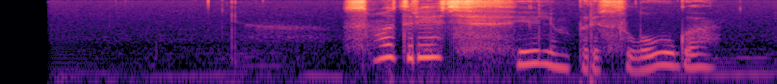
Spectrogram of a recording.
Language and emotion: Russian, sad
